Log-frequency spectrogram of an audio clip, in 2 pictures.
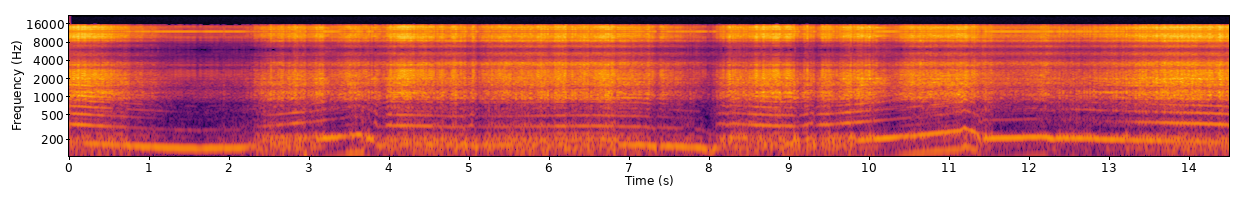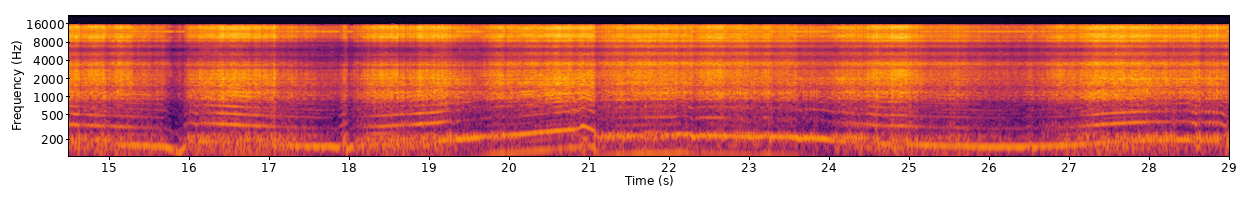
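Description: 2008 Suzuki Hayabusa's 1340 cc inline-four engine heard from a camera mounted on the bike, its pitch climbing and falling every few seconds as the rider works the throttle through curves, each climb ending in a sharp drop. Wind rush on the microphone runs underneath.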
